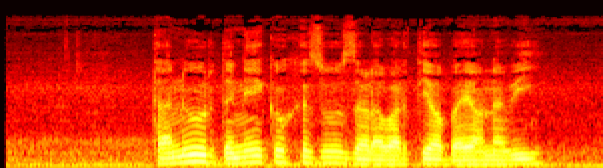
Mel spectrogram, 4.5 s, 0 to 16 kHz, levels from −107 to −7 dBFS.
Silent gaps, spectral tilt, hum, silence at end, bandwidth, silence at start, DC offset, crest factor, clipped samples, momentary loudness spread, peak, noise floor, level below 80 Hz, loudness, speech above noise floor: none; -8 dB/octave; none; 0 s; 9.6 kHz; 0.05 s; under 0.1%; 16 dB; under 0.1%; 23 LU; -4 dBFS; -39 dBFS; -40 dBFS; -20 LUFS; 20 dB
